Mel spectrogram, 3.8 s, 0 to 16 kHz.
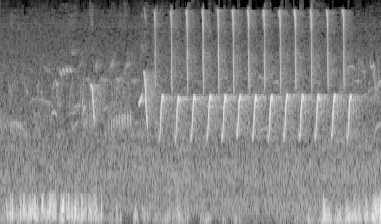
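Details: Common nightingale singing at Challow Hill, Corfe, on 4 May 2015; a couple of brief notes lead into a rapid, even series of about fourteen sharp repeated chirps, with a low rumbling noise underneath.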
